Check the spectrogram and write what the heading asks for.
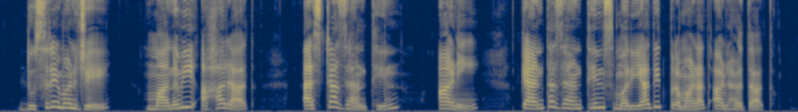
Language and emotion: Marathi, neutral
